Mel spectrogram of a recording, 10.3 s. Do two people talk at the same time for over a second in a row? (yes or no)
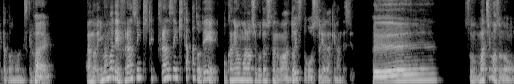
no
